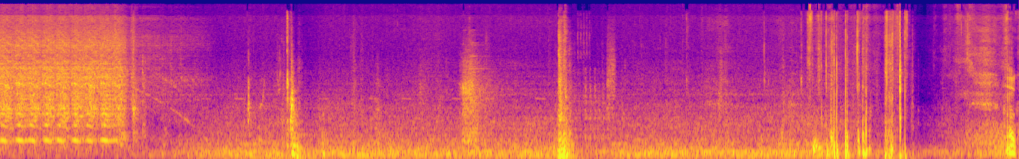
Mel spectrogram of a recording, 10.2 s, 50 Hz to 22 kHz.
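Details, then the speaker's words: 1988 Mazda RX7, 1.3 L 13B twin-rotor rotary, sat 10+ years, in neutral, mic left by the car: steady low whirring crank for several seconds that never catches or picks up speed. Cranks, no start; cause not yet known. "she's not going to start. So, going to have to figure this out."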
